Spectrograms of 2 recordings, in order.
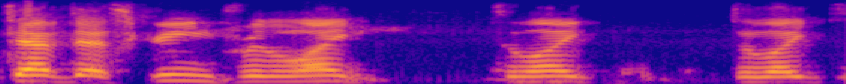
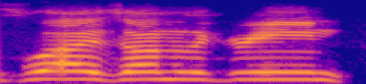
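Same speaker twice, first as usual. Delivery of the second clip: usual speaking voice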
